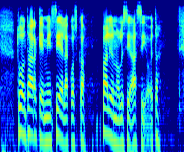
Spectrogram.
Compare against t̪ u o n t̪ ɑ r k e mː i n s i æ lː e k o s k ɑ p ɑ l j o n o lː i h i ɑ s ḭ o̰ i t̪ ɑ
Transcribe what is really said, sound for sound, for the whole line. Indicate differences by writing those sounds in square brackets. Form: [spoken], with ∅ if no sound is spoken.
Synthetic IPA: t̪ u o n t̪ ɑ r k e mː i n s i [e] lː [æ] k o s k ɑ p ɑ l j o n o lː i [s] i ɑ s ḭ o̰ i t̪ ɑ

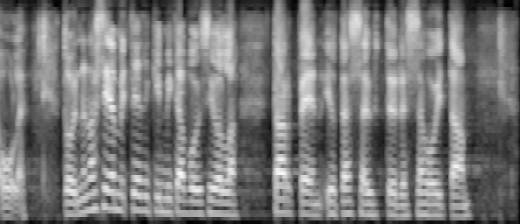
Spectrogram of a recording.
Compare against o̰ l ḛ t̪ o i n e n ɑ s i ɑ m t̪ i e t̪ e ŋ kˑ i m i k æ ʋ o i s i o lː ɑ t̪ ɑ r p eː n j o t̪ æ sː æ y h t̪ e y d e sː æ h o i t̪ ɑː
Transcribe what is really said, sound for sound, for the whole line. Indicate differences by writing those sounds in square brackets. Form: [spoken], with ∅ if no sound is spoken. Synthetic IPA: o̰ l ḛ t̪ o i n e n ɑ s i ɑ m t̪ i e t̪ e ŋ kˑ i m i k æ ʋ o i s i o lː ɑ t̪ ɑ r p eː n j o t̪ æ sː æ y h t̪ e y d e sː æ h o i t̪ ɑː

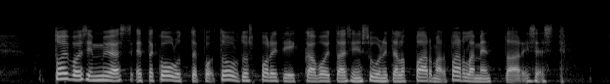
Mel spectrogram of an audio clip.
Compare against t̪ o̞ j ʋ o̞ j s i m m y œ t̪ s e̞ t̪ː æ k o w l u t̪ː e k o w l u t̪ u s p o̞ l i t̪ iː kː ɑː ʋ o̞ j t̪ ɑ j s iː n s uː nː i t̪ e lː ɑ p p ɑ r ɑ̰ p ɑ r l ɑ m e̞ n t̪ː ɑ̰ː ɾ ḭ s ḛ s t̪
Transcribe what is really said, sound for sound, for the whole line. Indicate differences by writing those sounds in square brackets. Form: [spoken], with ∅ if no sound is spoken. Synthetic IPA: t̪ o̞ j ʋ o̞ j s i m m y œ [∅] s e̞ t̪ː æ k o w l u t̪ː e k o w l u t̪ u s p o̞ l i t̪ iː kː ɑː ʋ o̞ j t̪ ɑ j s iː n s uː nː i t̪ e lː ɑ p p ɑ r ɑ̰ p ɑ r l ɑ m e̞ n t̪ː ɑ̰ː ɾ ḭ s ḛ s t̪

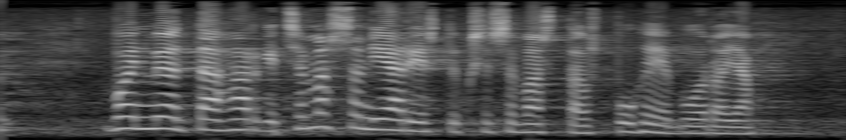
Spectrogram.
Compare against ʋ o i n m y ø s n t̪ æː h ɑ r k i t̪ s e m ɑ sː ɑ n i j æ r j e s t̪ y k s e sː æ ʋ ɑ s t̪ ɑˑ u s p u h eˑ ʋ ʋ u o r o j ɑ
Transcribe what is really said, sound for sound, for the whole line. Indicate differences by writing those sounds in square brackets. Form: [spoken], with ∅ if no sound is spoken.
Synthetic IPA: ʋ o i n m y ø [∅] n t̪ æː h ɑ r k i t̪ s e m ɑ sː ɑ n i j æ r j e s t̪ y k s e sː æ ʋ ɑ s t̪ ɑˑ u s p u h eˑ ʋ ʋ u o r o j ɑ

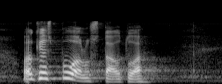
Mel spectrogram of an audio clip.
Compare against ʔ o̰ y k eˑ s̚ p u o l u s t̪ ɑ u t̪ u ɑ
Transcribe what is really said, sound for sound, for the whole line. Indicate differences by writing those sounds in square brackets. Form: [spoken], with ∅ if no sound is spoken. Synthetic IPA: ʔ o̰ [i] k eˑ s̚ p u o l u s t̪ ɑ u t̪ u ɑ

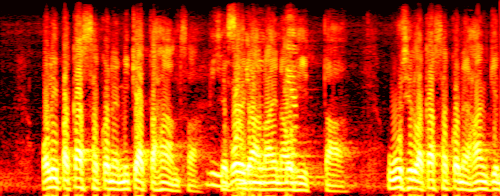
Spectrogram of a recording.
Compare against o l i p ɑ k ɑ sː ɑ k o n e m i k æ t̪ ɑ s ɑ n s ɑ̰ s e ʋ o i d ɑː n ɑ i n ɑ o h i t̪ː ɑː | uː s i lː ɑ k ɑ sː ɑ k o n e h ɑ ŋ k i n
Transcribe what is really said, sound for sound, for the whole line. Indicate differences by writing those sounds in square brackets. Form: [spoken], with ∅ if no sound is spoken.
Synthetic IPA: o l i p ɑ k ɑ sː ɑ k o n e m i k æ t̪ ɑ [h] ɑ n s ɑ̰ s e ʋ o i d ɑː n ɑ i n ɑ o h i t̪ː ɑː | uː s i lː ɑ k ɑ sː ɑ k o n e h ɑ ŋ k i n

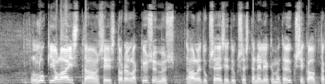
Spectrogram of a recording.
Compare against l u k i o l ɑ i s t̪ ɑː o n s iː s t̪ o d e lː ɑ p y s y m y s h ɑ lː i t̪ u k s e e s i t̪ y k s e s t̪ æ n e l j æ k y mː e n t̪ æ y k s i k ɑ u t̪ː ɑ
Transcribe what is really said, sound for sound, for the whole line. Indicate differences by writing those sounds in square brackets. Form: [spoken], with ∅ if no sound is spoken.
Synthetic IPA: l u k i o l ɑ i s t̪ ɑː o n s iː s t̪ o d e lː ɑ [k] y s y m y s h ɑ lː i t̪ u k s e e s i t̪ y k s e s t̪ æ n e l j æ k y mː e n t̪ æ y k s i k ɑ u t̪ː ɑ

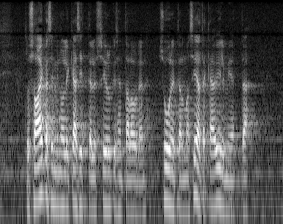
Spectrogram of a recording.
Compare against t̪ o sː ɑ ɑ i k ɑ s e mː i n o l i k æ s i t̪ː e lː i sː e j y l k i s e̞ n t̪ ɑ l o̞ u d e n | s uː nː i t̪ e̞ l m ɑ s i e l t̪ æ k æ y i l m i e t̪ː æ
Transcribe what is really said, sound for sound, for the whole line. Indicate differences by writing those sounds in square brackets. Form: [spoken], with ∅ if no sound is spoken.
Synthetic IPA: t̪ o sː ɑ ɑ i k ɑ s e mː i n o l i k æ s i t̪ː e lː [y] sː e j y l k i s e̞ n t̪ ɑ l o̞ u d e n | s uː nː i t̪ e̞ l m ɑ s i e l t̪ æ k æ y i l m i e t̪ː æ

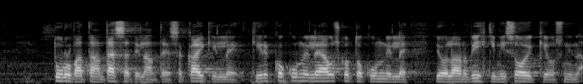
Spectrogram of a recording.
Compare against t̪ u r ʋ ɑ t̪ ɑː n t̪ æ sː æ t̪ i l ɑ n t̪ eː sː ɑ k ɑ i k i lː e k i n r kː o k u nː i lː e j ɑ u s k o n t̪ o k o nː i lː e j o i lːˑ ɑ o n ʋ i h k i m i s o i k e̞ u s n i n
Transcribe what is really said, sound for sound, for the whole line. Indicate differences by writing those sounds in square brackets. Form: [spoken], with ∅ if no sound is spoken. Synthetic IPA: t̪ u r ʋ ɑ t̪ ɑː n t̪ æ sː æ t̪ i l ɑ n t̪ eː sː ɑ k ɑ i k i lː e k i [∅] r kː o k u nː i lː e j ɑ u s k o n t̪ o k [u] nː i lː e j o i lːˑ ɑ o n ʋ i h k i m i s o i k e̞ u s n i n

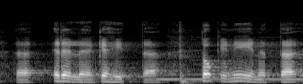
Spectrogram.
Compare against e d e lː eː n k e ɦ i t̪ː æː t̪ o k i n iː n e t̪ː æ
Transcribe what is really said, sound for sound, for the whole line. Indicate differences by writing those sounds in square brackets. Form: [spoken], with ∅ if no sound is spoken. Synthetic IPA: e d e lː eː [ŋ] k e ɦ i t̪ː æː t̪ o k i n iː n e t̪ː æ

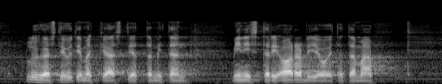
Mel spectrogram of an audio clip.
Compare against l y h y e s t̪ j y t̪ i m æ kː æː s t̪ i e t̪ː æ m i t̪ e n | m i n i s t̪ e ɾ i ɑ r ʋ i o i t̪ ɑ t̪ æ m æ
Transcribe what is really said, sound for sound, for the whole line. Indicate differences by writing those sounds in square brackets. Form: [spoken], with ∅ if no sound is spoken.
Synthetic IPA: l y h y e s t̪ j y t̪ i m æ kː æː s t̪ i e t̪ː æ m i t̪ e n | m i n i s t̪ e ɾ i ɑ r ʋ i o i t̪ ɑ t̪ æ m æ

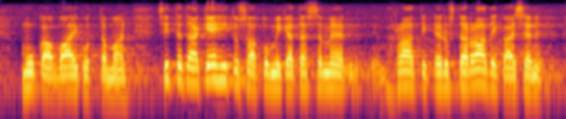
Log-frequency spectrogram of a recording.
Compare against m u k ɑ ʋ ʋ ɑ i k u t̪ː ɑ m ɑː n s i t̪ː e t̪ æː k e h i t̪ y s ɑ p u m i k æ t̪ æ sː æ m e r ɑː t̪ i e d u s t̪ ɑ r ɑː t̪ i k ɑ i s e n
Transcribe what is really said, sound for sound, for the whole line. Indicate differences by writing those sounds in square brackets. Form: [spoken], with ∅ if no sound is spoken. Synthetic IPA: m u k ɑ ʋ ʋ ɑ i k u t̪ː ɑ m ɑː n s i t̪ː e t̪ æː k e h i t̪ y s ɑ p u m i k æ t̪ æ sː æ m e r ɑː t̪ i e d u s t̪ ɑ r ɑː t̪ i k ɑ i s e n

